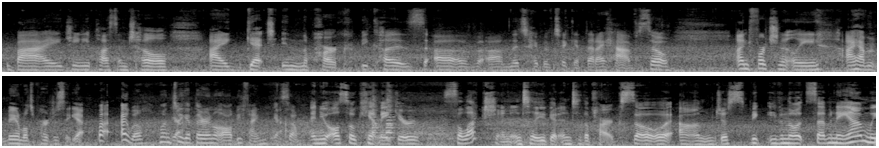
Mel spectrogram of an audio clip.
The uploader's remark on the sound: Live From Disneyland! We are live from California!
